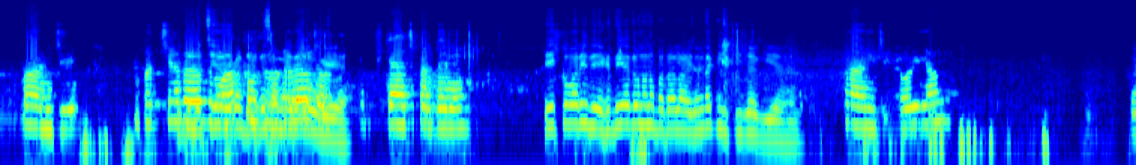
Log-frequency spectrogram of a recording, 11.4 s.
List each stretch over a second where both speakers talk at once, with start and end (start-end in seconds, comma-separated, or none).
1.8-3.5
